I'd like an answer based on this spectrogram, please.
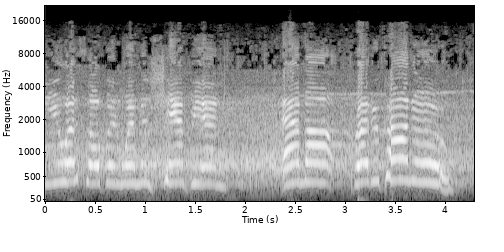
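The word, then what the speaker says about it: Răducanu: of her family name in romanian is radukanu pronounced radukanu she attributed her mentality and ethics to her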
